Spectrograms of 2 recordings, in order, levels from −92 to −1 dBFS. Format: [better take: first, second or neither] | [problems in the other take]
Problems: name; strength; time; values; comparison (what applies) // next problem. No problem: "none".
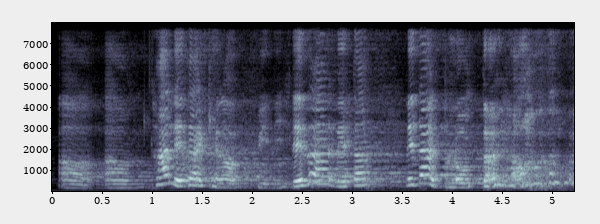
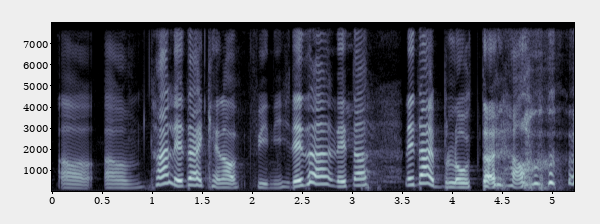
second | room echo; dies away in 2.2 s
